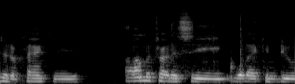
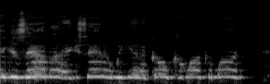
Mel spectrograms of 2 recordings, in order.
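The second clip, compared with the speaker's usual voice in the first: play-acted frantic shouting, very high-pitched. Recounting a scene where Xana attacks, imitating Jeremy yelling frantically. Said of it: "Jeremy starts to yell like crazy".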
